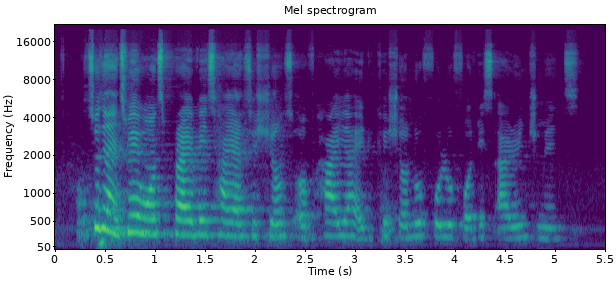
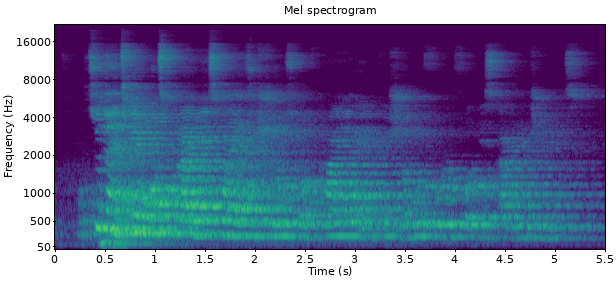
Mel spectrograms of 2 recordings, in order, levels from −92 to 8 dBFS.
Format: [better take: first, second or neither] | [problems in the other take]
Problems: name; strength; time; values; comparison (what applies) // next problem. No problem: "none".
first | room echo; dies away in 1.9 s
